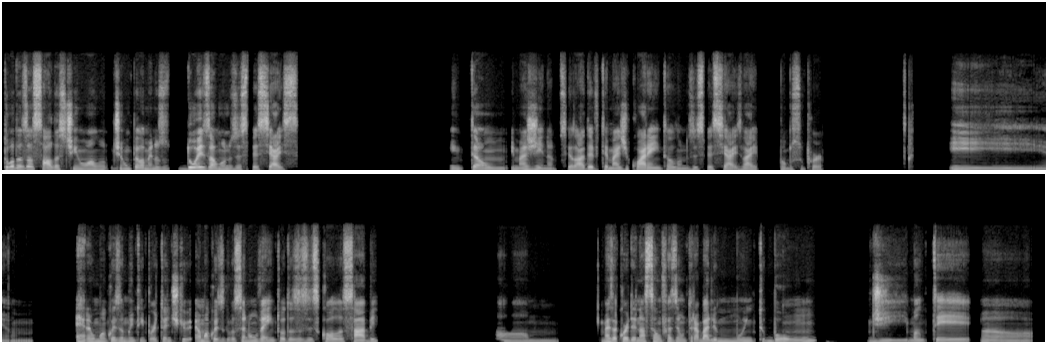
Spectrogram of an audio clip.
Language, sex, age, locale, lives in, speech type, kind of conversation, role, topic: Portuguese, female, 30-34, pt-BR, Spain, conversation, podcast, guest, Como a escola poderia preparar melhor os alunos para aprenderem sozinhos?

